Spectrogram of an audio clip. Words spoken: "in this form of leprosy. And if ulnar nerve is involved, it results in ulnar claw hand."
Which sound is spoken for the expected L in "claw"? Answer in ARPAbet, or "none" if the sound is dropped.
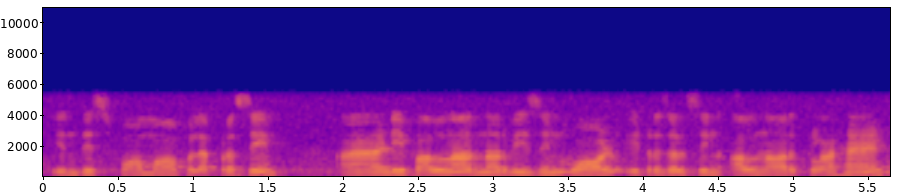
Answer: L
